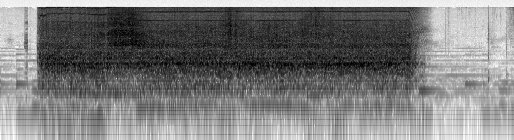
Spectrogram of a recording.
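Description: Immersion hand blender running for about seven seconds, starting about a second in and stopping near the end, blending frozen strawberries, banana and yogurt in a plastic cup. Background music plays underneath.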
